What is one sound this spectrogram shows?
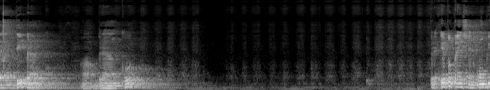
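A paintbrush dabs and brushes softly on cloth.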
